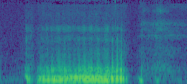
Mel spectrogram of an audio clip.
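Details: Pit bull dog snoring with natural, unenhanced sound: a loud, low, rattling snore of about two seconds, followed by softer snuffling breaths.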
